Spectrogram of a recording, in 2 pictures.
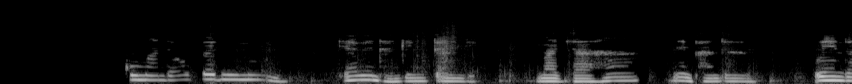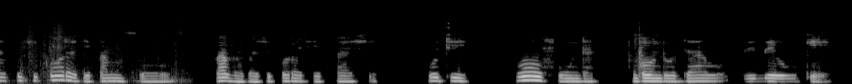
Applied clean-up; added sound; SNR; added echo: neural separator model SepFormer DNS4.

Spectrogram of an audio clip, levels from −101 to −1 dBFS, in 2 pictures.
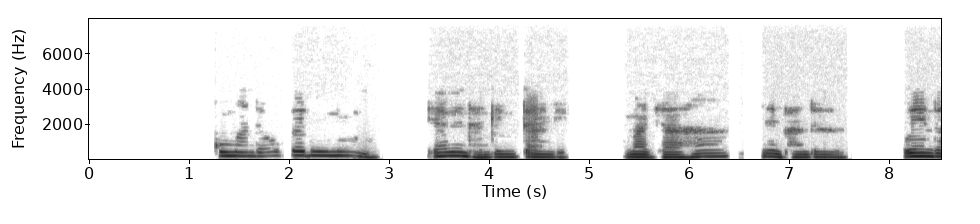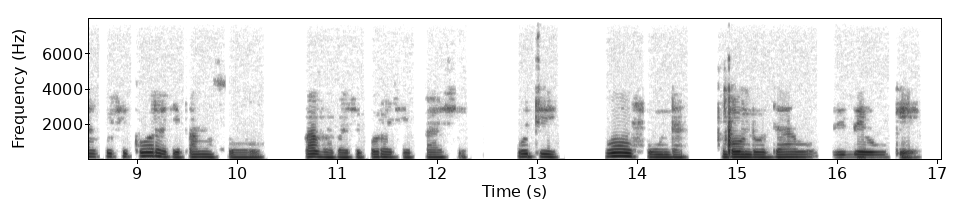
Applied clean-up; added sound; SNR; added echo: none; none; none; none.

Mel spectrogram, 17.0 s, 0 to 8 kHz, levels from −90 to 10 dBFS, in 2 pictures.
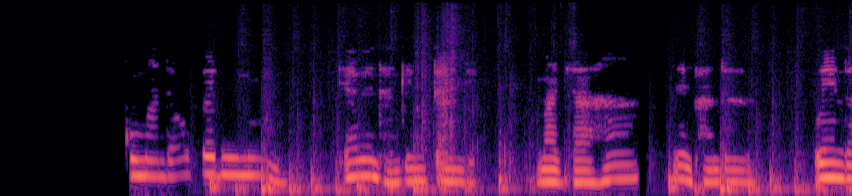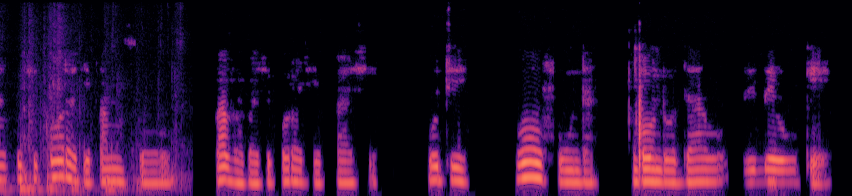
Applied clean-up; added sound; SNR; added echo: none; Run; 9 dB; none.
